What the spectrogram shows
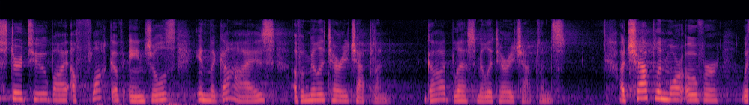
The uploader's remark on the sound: Sermons from Old South Church in Boston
